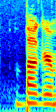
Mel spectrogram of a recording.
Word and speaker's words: Bugger: It's called the Phantom Trucker of Bugger, but it's spelled like booger. – Bugger Mountain. – Okay, Bugger Mountain. Okay, Bugger Mountain. I'm sure all the kids there call it Booger Mountain. – Well, it's sure the way it's spelled.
